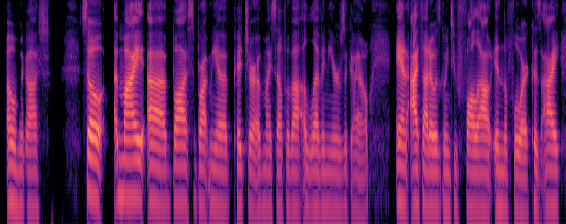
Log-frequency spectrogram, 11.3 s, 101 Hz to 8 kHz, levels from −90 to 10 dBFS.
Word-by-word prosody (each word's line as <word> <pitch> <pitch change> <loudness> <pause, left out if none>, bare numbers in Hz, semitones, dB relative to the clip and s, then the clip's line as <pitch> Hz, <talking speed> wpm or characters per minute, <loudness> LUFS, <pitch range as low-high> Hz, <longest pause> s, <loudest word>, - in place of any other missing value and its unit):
Oh 160 -1 +1
my 145 0 -11
gosh. 140 -1 -6 0.6
So, 180 -4 +5 0.2
ah, - - +1
my, 175 0 +6
uh, 155 -2 +4
boss 155 +1 0
brought 150 -2 -2
me 150 0 -9
a 140 -1 -3
picture 150 -2 -4
of 140 - -5
myself 140 -1 -7
about 140 -1 -3
11 140 0 -5
years 135 -1 -10
ago, 130 -3 -11 0.6
and 155 -1 +4
I 150 +1 +6
thought 145 0 +1
I 145 - +3
was 140 0 -2
going 140 -1 -10
to 145 +3 -14
fall 140 0 -1
out 140 -1 +1
in 145 -1 -5
the 135 - -8
floor 130 -2 -3
'cause 140 - -6
I 145 -1 +1
145 Hz, 170 wpm, -23 LUFS, 140-150 Hz, 0.6 s, my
